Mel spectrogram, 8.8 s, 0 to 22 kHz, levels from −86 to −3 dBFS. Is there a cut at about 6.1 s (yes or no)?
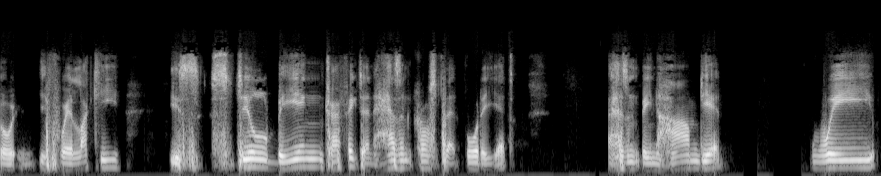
yes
